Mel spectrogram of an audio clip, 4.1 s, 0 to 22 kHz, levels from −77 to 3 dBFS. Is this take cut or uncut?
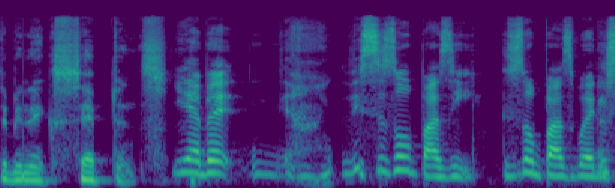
uncut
